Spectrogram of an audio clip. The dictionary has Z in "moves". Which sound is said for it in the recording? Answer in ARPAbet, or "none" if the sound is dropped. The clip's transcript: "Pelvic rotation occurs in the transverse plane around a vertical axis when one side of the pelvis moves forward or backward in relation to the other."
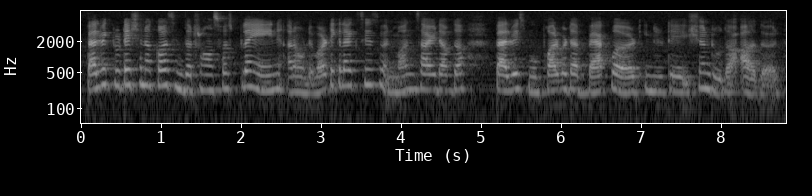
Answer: none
